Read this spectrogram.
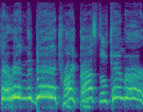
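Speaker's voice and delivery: very loud, high, drawn-out yell. Retelling calling across a clear cut without a radio: retelling own yell. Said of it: "So I'm yelling".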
